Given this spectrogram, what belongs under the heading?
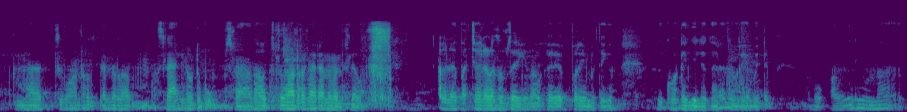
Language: Malayalam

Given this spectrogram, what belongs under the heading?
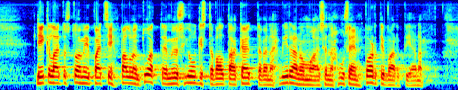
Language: Finnish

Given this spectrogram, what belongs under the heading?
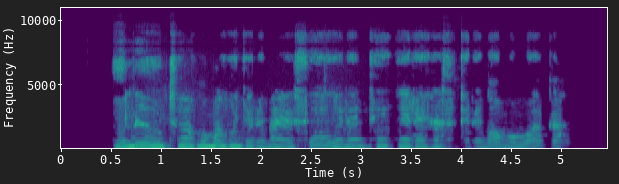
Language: Igbo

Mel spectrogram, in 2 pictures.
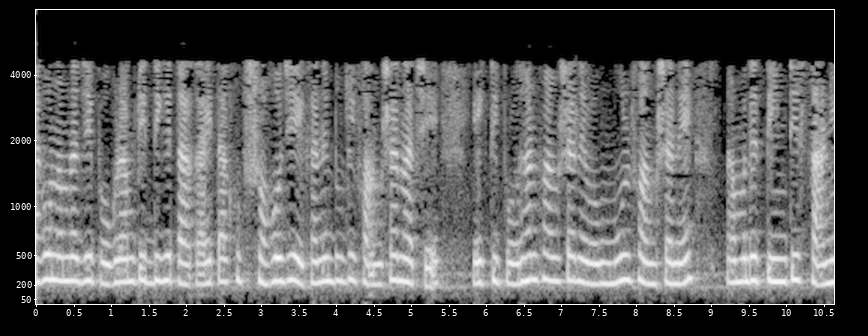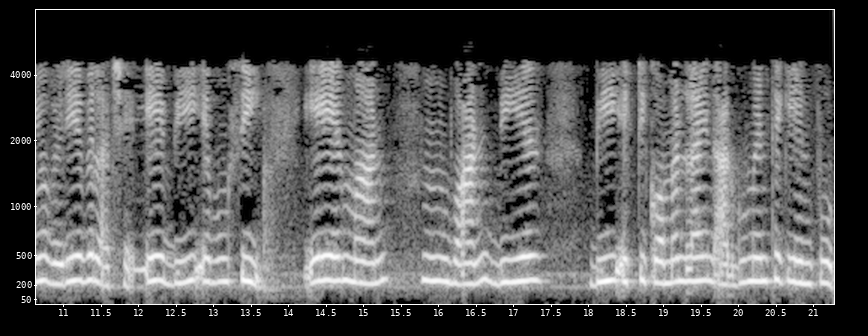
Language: Bangla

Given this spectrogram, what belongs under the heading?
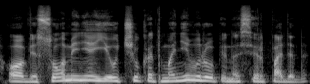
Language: Lithuanian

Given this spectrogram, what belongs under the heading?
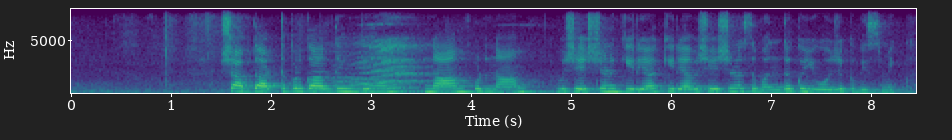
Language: Punjabi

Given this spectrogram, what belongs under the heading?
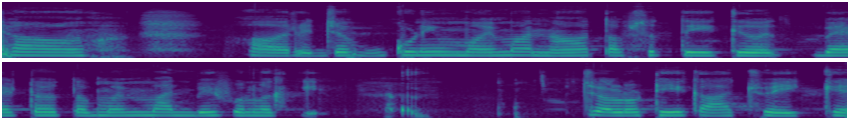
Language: Jaunsari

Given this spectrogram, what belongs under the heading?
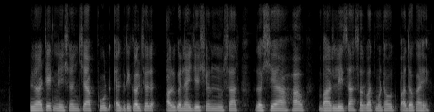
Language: Marathi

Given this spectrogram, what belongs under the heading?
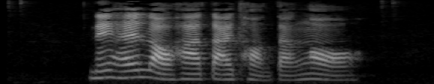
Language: Cantonese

